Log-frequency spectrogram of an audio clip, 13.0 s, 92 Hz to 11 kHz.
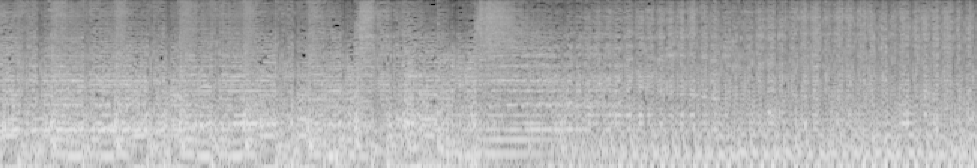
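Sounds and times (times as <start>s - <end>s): rock band playing loudly: 0.0s - 13.0s.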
